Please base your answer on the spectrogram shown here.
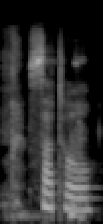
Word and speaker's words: subtle: for that very reason subtle yes subtle so how do you actually say it I mean I know there's no subtle like a d so why is there a b there it's like subtle I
